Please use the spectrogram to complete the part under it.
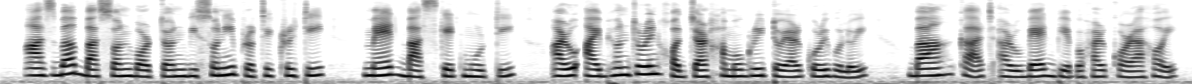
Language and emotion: Assamese, neutral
